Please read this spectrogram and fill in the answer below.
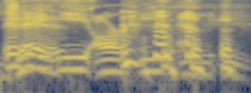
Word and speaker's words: Jereme: It's so hard to not say it just because of the way his name is written. I apologize, but it's spelled Jereme. It's Jereme. Like a Jereme-filled donut.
